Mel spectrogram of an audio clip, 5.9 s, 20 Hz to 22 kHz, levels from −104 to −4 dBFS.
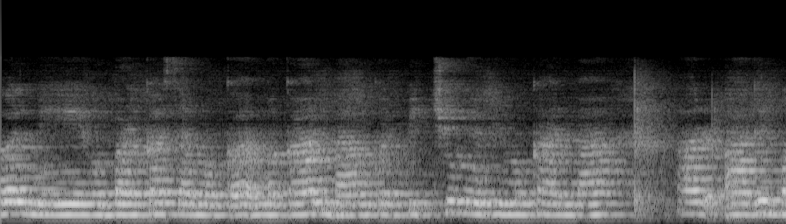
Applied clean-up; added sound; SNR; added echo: none; none; none; reverberation time 0.9 s.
